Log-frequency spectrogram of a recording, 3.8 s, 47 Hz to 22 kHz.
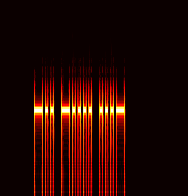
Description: Morse code, heard as a keyed tone, about 22 wpm, 700 Hz. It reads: D6V
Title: Three Challenging Letter-Number Combinations 22wpm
